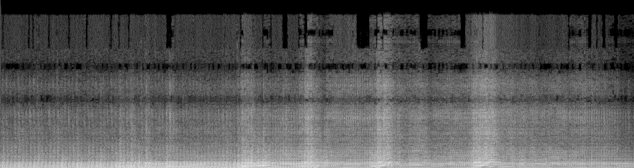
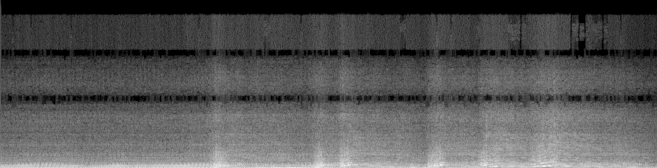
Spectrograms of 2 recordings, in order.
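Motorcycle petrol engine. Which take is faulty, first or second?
first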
